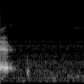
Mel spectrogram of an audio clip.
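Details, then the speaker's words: An esophageal gurgle about two months after gastric sleeve surgery, occurring when drinking with food still in the system: one brief, throaty, croaking burp-like gurgle, then near silence. "at drink the same time but if you sell any food anywhere near you in your system and then you drink um you'll hear this noise that's a really gross noise and it's embarrassing too"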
